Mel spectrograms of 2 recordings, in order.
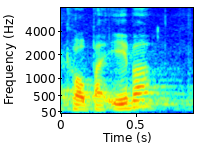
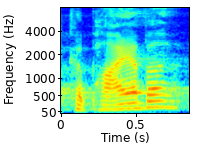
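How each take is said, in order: First: It has a Brazilian pronunciation. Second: It has a non-Brazilian pronunciation. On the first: "the people from Brazil say" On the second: "Some people pronounce it uh"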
